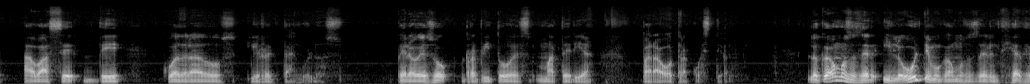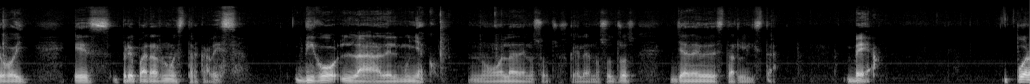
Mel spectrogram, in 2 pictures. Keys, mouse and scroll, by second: 10.6 shift+middle click, 12.2 scroll down 2, 12.7-13.0 scroll up 2, 13.3-13.6 scroll down 2, 14.3 scroll down 2, 14.9-16.0 shift+middle drag, 16.0 scroll down 2, 16.4 scroll up 2, 17.2-18.4 middle drag.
